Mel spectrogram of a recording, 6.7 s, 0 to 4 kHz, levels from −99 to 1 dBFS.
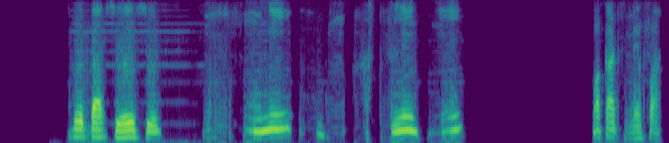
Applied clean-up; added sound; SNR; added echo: neural separator model SepFormer WHAM!.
